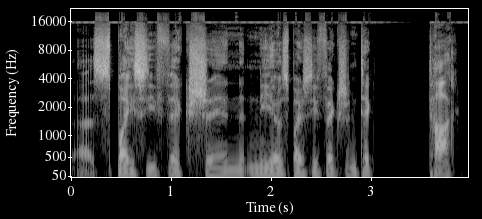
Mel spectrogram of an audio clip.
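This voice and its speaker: A man with a lowish voice co-hosting a movie podcast. He chats casually, mixing short agreeing replies with steady explaining. The sound is dry and close. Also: takes it slowly, no room sound. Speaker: podcast co-host.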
